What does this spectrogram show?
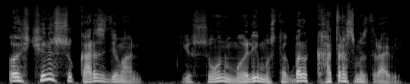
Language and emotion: Kashmiri, angry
